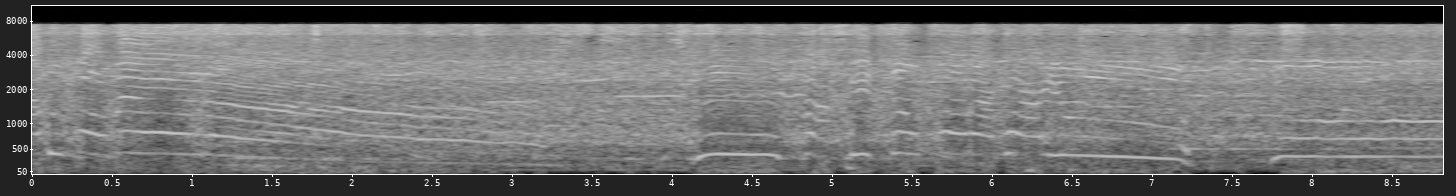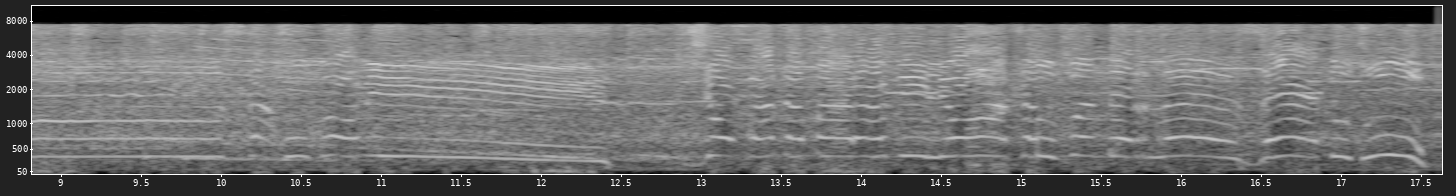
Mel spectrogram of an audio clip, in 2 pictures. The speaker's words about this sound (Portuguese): Dudu pro Gomes e do Gomes pro fundo da rede que balança, a torcida canta, vibra, meu coração se alegra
